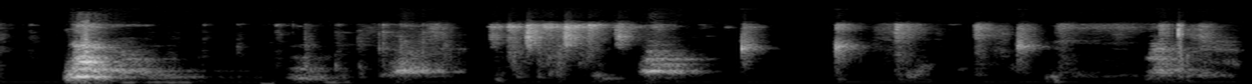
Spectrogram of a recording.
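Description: A dog barks once, loud and sudden, about half a second in. Faint short clicks and small scattered noises follow.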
